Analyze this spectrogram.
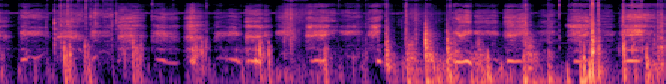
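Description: A person panting hard, with short voiced breaths about every half second, mixed with irregular thumps and knocks from hurried movement and handling.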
